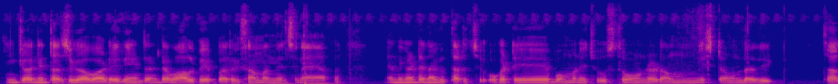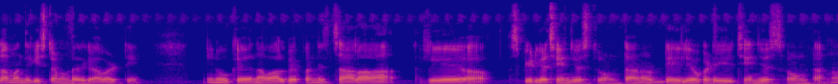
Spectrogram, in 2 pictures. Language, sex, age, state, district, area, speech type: Telugu, male, 18-30, Telangana, Ranga Reddy, rural, spontaneous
